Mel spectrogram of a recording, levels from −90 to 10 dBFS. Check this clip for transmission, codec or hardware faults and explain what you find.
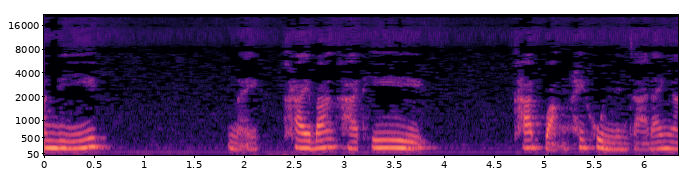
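One codec fault runs through the whole clip. The speech sounds ringing and washy, with a hiss that breathes with the signal: likely WMA compression, fitting about 48 kbps. Long transform blocks smear quantisation noise over tens of milliseconds and zero weak lines. A spectrogram shows smeared energy, gaps, and nothing above 20.1 kHz.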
